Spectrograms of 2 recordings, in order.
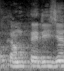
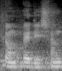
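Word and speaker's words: comparison: और दूसरा शब्द है कंपैरिजन, SON से क्या होता है? सन होता है, तो इसको कंपैरिजन नहीं कंपैरिजन पढ़ेंगे।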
